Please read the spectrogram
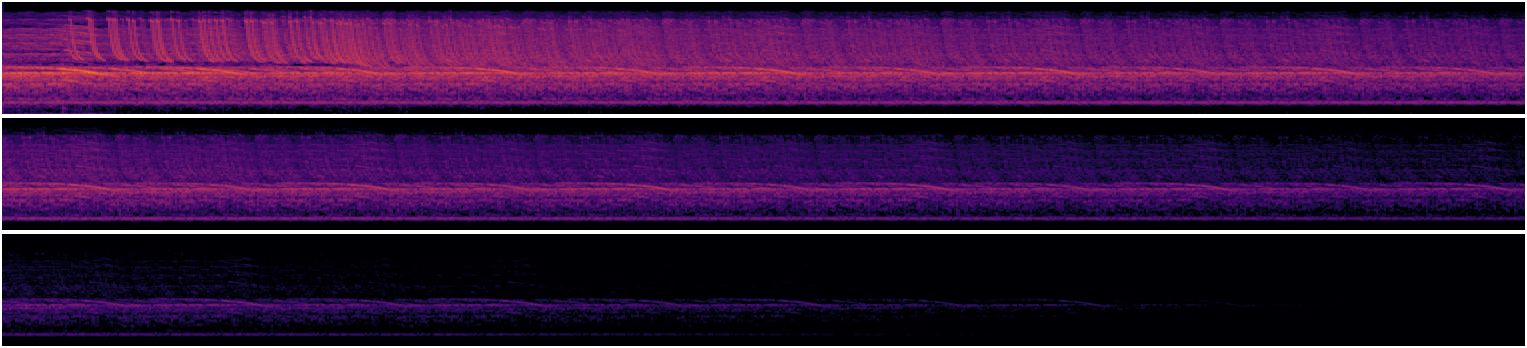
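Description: The closing tail of a drum and bass track: the beat has stopped, and a lone sustained synth tone with a repeating warble fades away over about twelve seconds.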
